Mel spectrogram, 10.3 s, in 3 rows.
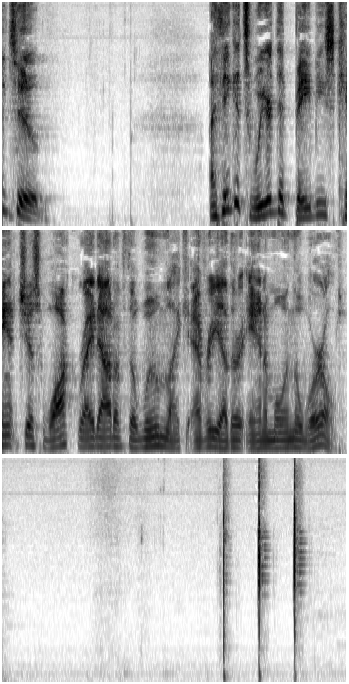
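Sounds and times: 
speech: 0.0s - 0.5s, 2.1s - 6.9s
hand claps: 9.1s - 10.0s.

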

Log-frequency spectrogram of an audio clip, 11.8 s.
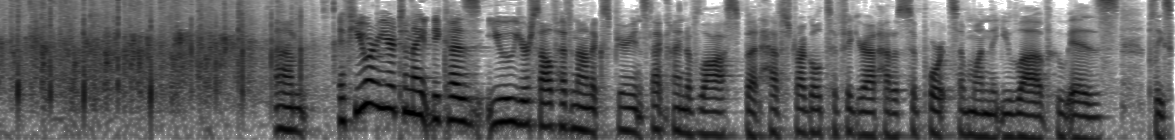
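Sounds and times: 
audience clapping: 0.0s - 3.6s
speech: 2.8s - 11.7s.

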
